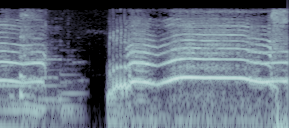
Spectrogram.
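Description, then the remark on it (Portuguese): A person loudly imitates an elephant trumpeting: a short brassy blast, a brief pause, then a longer sustained trumpet call with a wavering pitch. “Eu vou pessoalmente e faço o elefante pra você.”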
